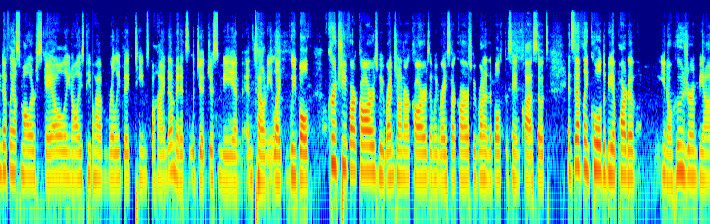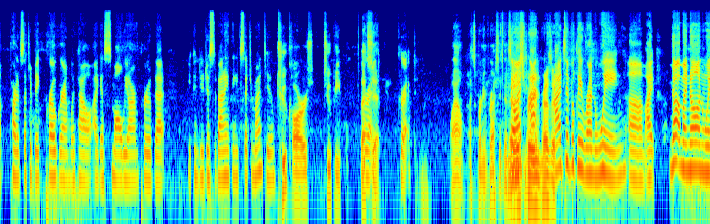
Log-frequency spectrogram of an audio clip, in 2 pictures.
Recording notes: Live from PRI Trade Show in Indianapolis, IN.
